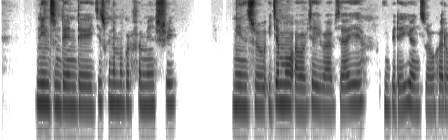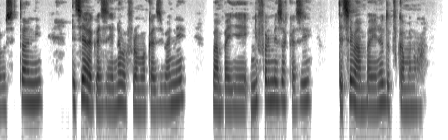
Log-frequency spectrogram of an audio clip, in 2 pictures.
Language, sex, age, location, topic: Kinyarwanda, female, 18-24, Kigali, health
